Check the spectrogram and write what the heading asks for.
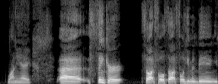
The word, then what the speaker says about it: Lanier: I think it's Jaron Lanier. It's spelled Lanier, but it's Lanier.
